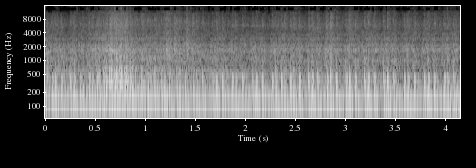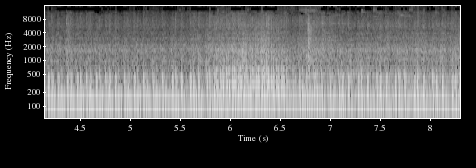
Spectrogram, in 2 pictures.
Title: Polaris RZR XP 1000 Turbo HELP ! Bad transmission, drive shaft, differential, clutch ?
